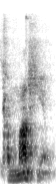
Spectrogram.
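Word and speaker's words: חמישים: If you know what the number five is, add yum at the end to it.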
